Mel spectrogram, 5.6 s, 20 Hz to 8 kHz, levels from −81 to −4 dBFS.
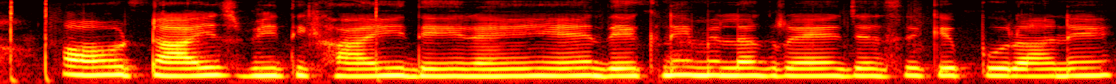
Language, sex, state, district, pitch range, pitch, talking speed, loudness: Hindi, female, Bihar, Kaimur, 220-235 Hz, 225 Hz, 160 wpm, -17 LUFS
